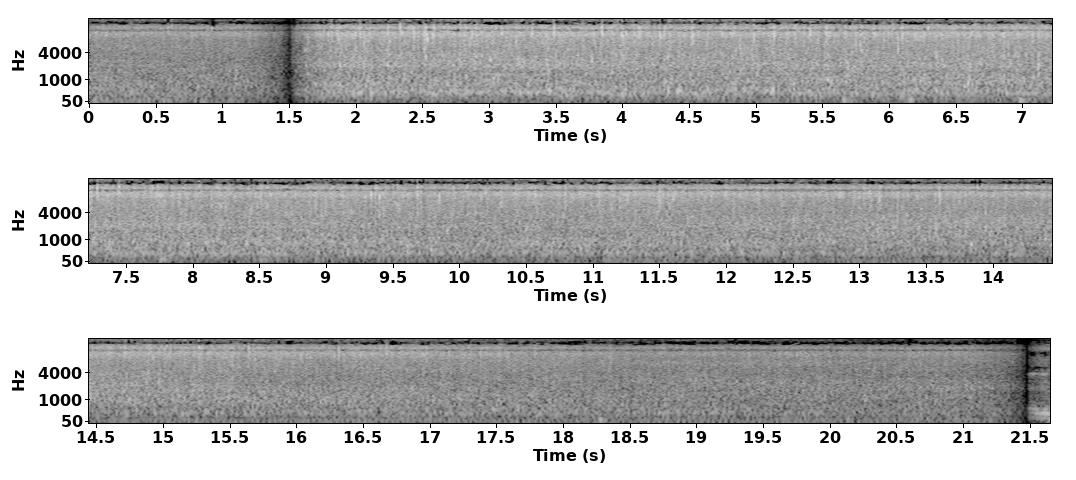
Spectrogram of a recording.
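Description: A clear, cold mountain stream flows beside an old water-powered flour mill, giving a steady close rush and babble of water. It is broad and continuous after a brief cut near the start, with no talk over it.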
